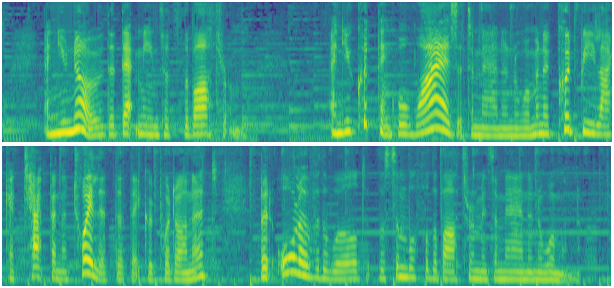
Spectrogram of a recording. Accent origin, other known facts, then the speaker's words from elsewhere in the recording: South Africa; Even if we are South African citizens living in our own country, we can feel a bit like we don't belong.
